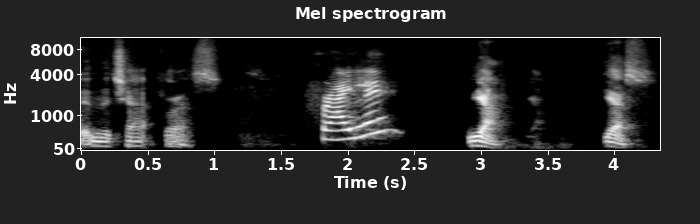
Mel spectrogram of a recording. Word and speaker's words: fraile: Can you help us spell that or write it in the chat for us? Fraile?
